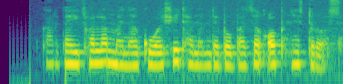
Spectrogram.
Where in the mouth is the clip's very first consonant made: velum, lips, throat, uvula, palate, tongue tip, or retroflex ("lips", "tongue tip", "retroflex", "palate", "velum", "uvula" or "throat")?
velum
